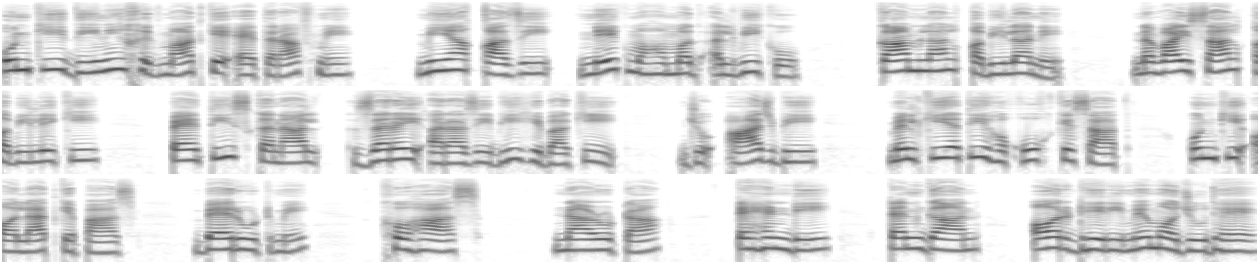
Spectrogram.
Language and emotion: Urdu, neutral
